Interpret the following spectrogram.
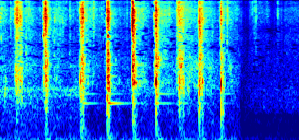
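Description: Thin pond ice cracking and crunching as a glass jar is pushed through it: a quick run of sharp clicks and cracks, about six a second, that stops near the end.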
